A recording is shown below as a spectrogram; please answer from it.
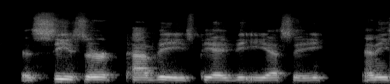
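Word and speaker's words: Pavese: one from an italian poet whose name my pronunciation will probably be wrong is caesar pavis p-a-v-e-s-e and he said and this i love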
